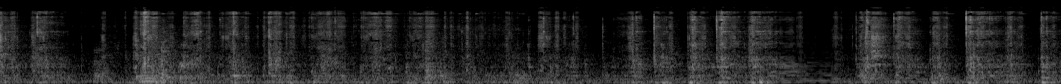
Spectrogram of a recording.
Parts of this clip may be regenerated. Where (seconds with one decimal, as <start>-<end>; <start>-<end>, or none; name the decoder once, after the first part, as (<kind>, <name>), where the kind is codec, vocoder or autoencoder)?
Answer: 7.8-8.4 (vocoder, BigVGAN v2)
